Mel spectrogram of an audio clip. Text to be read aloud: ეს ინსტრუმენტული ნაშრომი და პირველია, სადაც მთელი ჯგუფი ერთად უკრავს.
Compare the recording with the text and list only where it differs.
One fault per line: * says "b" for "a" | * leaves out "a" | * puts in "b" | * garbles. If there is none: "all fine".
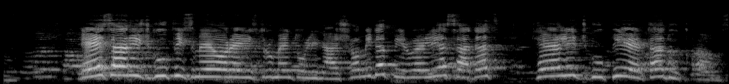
* puts in "არის ჯგუფის მეორე"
